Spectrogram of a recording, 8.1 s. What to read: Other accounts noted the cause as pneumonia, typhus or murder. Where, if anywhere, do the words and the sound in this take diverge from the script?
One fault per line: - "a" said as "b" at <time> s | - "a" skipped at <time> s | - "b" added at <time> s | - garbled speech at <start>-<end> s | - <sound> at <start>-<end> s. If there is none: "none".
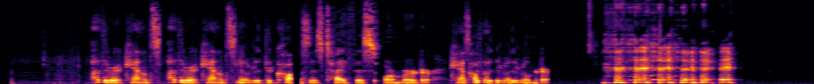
- "other accounts" added at 1.7 s
- dropout at 2.9-3.0 s
- "pneumonia" skipped at 3.2 s
- garbled speech at 4.5-5.5 s
- laugh at 5.9-7.4 s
